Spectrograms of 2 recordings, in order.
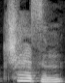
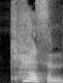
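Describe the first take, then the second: First: The word begins with a ch sound. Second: The word begins with a k sound. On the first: The speaker calls it wrong. "not chasm" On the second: The speaker calls it right. "we don't pronounce the H"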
